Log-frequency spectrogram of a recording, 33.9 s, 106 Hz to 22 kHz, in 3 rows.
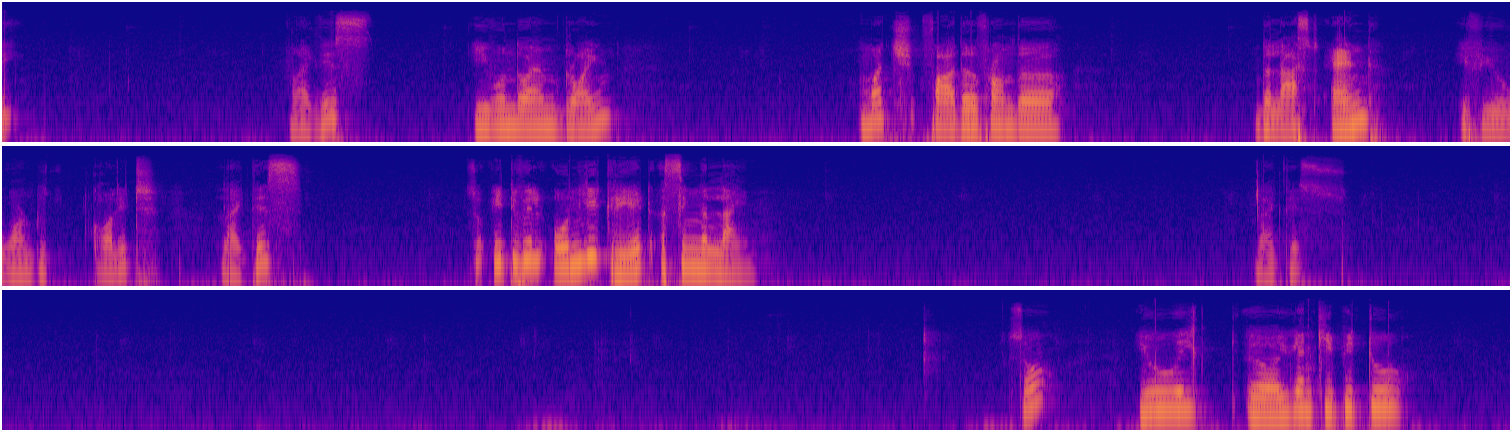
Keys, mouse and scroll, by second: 1.8-2.4 scroll down 1, 2.4-3.3 scroll up 1, 10.6-11.0 scroll down 1, 11.0-11.6 scroll up 1, 14.4-14.9 scroll down 1, 14.9-15.4 scroll up 1, 20.4-20.8 scroll down 1, 21.9 scroll down 1, 21.9-23.2 scroll up 1, 23.2-24.7 scroll down 1, 24.7 scroll up 1, 25.7-26.1 scroll down 1, 26.5-27.0 scroll down 1, 27.1 ctrl+z, 29.4 Delete, 30.7 shift+F4.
